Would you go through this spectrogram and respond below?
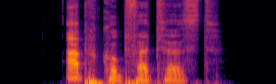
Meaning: inflection of abkupfern: 1. second-person singular dependent preterite 2. second-person singular dependent subjunctive II
- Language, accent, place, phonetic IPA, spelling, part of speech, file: German, Germany, Berlin, [ˈapˌkʊp͡fɐtəst], abkupfertest, verb, De-abkupfertest.ogg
